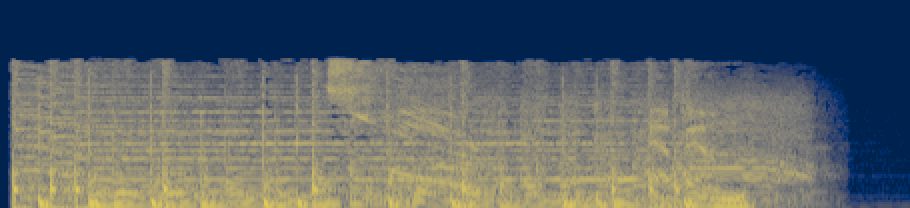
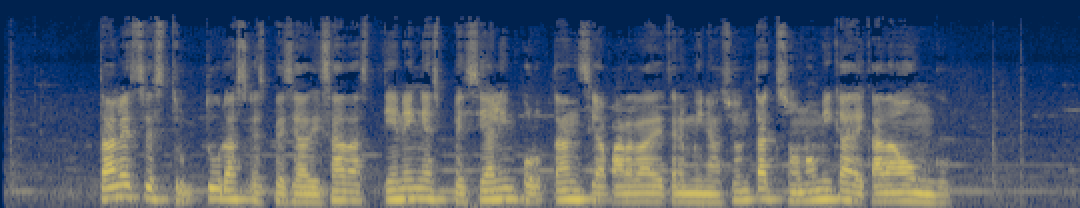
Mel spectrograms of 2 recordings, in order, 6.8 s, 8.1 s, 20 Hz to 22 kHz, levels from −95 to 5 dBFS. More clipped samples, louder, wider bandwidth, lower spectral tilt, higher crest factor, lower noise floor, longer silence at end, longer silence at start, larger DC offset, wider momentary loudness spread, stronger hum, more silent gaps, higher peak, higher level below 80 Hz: neither; about the same, -16 LUFS vs -18 LUFS; second, 8 kHz vs 15.5 kHz; about the same, -4.5 dB/octave vs -5.5 dB/octave; about the same, 16 dB vs 16 dB; first, -67 dBFS vs -49 dBFS; second, 0.7 s vs 0.95 s; second, 0.1 s vs 0.75 s; neither; about the same, 5 LU vs 6 LU; neither; neither; about the same, 0 dBFS vs -2 dBFS; first, -22 dBFS vs -54 dBFS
